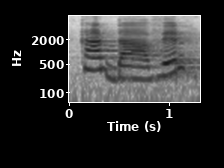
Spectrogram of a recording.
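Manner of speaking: slow "Cadáver" with a strong stressed DÁ; penultimate stress. Shown as a demonstration. Teacher showing the tonic syllable, slow "Cadáver" with middle stress. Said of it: "a penúltima sílaba mais forte".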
